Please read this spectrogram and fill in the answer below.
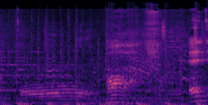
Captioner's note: sigh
